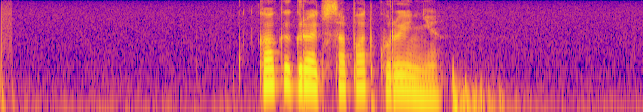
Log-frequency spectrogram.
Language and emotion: Russian, neutral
